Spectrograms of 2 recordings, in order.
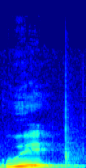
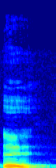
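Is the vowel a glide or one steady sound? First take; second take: glide; steady. First: The vowel glides from one sound into another. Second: The vowel is one steady rounded sound. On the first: "모두 이중모음인 외" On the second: "입술 모양을 오처럼 동그랗게 하고 이를 발음해서"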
